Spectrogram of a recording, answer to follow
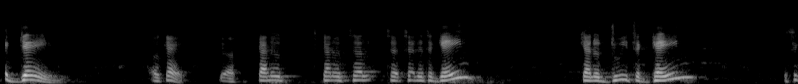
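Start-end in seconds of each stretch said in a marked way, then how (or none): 0.0-0.6 again with a tiny "a" and a falling, stressed GAIN. Shown as a demonstration. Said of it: "শুধু গেইনটা শোনা যাচ্ছে". 6.4-6.8 again with GAIN pressed and rising as a prompt; stress on GAIN. Shown as a demonstration. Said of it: "আমি ওখানে pressure দিচ্ছি".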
